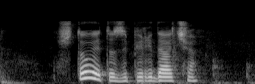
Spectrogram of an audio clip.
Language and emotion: Russian, neutral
